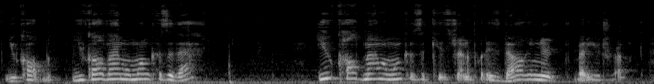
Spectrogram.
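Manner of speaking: high, fast incredulous questioning; can't believe she called for that; disbelief. Real, not acted. Speaker reacting in disbelief to caller.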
